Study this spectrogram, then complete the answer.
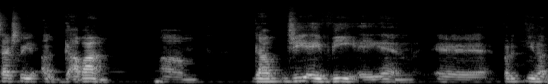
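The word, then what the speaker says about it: Gavan: but it's actually a Gabon um g-a-v-a-n but you know the v in Spanish is pronounced like a b it's a labial so um and garbanjo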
